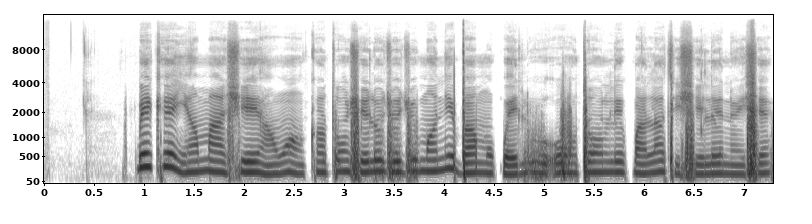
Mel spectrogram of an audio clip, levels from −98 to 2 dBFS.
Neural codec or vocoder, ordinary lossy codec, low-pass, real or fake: vocoder, 44.1 kHz, 128 mel bands every 512 samples, BigVGAN v2; none; 14.4 kHz; fake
